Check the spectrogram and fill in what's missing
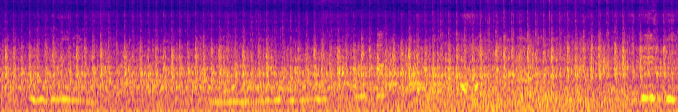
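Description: A tractor engine runs with a rotavator coupled behind it, its steady low chugging throb close and continuous while someone talks over it.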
